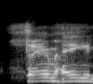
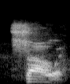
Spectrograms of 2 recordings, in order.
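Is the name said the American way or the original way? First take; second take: American; original. First: It is said in the American way. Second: It is said in the original way. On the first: "is how the Americans pronounce it" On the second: "is how it's originally pronounced"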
